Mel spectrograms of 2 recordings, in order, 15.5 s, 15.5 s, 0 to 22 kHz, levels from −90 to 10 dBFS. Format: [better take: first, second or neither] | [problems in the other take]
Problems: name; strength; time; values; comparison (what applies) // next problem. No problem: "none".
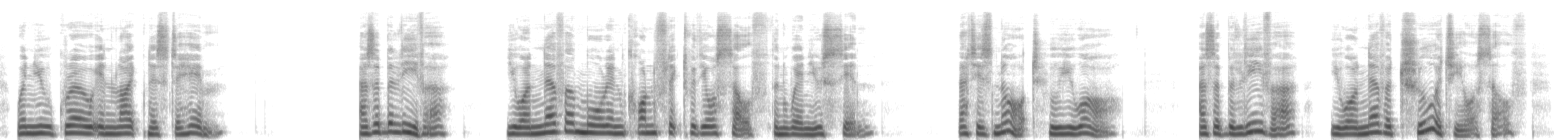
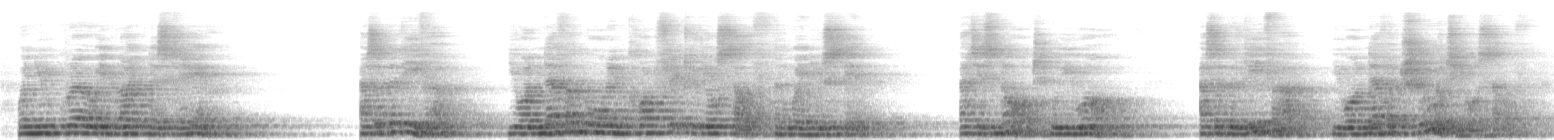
first | room echo; strong; dies away in 1.2 s // off-mic speech; far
